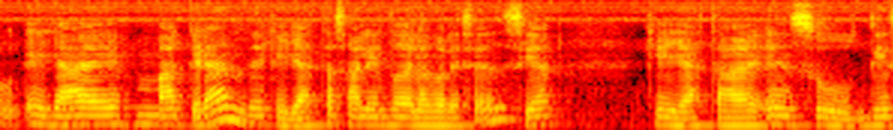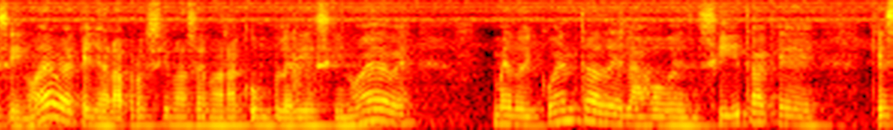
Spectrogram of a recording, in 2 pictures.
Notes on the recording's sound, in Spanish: Disculpen el audio, tiene un poco de ruido de mi perrito.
